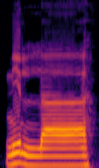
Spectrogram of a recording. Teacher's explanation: yang kita matikan sehingga namanya berubah dia menjadi Mad aridli sukun panjangnya itu boleh dua harakat boleh empat harakat boleh en harakat yang terpenting konsisten dalam setiap kita membaca al-qur'an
